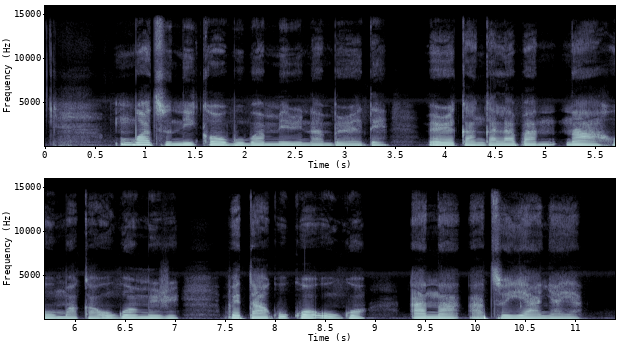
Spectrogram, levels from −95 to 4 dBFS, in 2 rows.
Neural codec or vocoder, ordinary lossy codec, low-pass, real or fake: none; none; 14.4 kHz; real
